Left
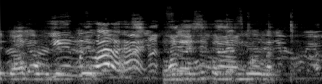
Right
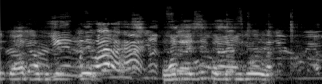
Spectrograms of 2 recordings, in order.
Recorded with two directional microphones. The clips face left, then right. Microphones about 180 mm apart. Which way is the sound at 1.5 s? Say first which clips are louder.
Right 7 dB; 35° right (ahead or behind).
